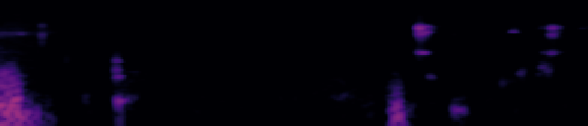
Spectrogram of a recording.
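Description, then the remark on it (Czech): A few soft swallowing gulps with small wet clicks of the mouth and throat, as someone pretends to drink from an empty tea mug, spaced irregularly across a quiet background, with no talking. “Já myslím, že jsem slyšel i to, jak si polknu.”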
